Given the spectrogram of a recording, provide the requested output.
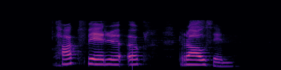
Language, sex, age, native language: Icelandic, female, 8, Icelandic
